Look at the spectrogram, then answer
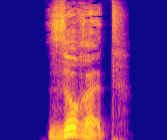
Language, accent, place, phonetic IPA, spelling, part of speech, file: German, Germany, Berlin, [ˈzʊʁət], surret, verb, De-surret.ogg
- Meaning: second-person plural subjunctive I of surren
